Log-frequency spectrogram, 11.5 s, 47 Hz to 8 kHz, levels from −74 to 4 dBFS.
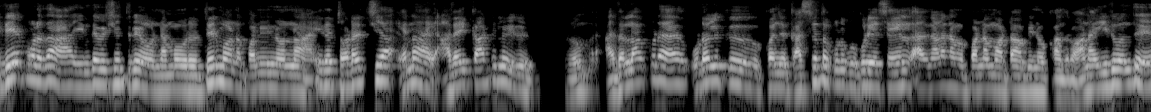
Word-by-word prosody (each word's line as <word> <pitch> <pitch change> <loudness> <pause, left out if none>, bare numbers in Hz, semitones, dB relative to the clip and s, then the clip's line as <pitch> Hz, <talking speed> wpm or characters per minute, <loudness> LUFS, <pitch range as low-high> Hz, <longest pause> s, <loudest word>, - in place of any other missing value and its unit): இதே 205 +4 +5
போல 205 -2 +3
தான் 190 -6 +4 0.2
இந்த 150 +4 0
விஷயத்துலயும் 160 -6 0
நம்ம 130 +1 +1
ஒரு 130 - +4
தீர்மானம் 175 -7 +2
பண்ணினோன்னா 130 -2 +1 0.2
இத 160 0 +1
தொடர்ச்சியா 180 +6 +2 0.2
ஏன்னா 180 -1 +1 0.3
அதைக் 155 +5 0
காட்டிலும் 180 +2 -1
இது 130 - -2 0.5
ரெம் 120 +2 -4 0.2
அதெல்லாம் 170 +6 0
கூட 205 -1 0 0.3
உடலுக்கு 185 0 +1 0.3
கொஞ்சம் 140 0 0
கஷ்டத்தைக் 180 +10 0
குடுக்கக்கூடிய 155 -1 0
செயல். 150 +2 -1
அதனால 135 +2 -1
நம்ம 140 -2 -3
பண்ண 130 +1 +1
மாட்டோம் 125 +1 +2
அப்டின்னு 120 -1 -2
உக்காந்துருவோம். 105 -1 0
ஆனா 130 - +2
இது 165 - 0
வந்து 175 +3 +1
150 Hz, 165 wpm, -23 LUFS, 130-180 Hz, 0.5 s, இதே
